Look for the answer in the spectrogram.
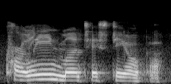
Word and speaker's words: Carlyn Montes De Oca: Carlyn Montes De Oca.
